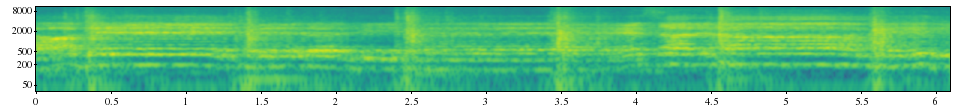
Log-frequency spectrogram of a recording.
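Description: Men's voices chanting a Urdu noha lament, with a sharp chest-beating slap (maatam) landing about once a second, six times, in steady time with the chant.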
